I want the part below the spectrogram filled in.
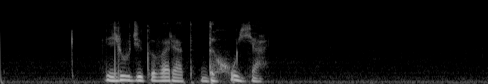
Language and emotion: Russian, angry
